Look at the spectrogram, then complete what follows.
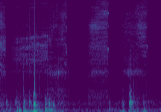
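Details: Wild adult female barn owl in a nest box, forcefully driving out a fledgling, gives three rasping, breathy screeches between sharp knocks and shuffling sounds.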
